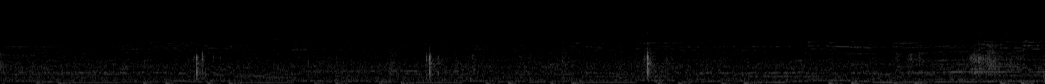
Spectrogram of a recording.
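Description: Near silence with faint background music, broken by three light clicks about two seconds apart: a plastic cake server touching the aluminium cake pan as it cuts a piece from the cake.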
